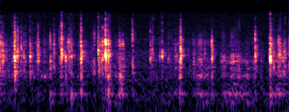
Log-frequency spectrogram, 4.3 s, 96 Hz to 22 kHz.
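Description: A backlit mechanical keyboard with plastic keycaps is typed on with the fingertips, producing a quick, uneven run of crisp, clacky keystrokes. Each click is short and dry, centered in the upper mids around 1.4 kHz with bright edges and almost no low end, and some strokes land louder than others.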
